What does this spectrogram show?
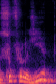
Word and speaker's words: sofrologia: E retomando ao ponto que a Dulcinea comentou, né, do sofrologia, eu estou pronunciando correto?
